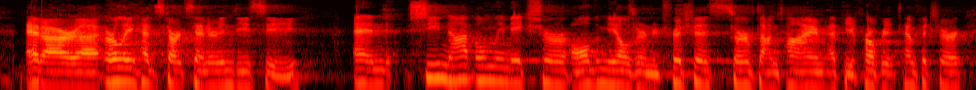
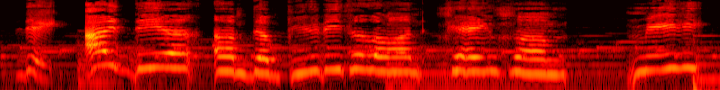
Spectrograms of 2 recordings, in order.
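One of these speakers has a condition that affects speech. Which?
The second: cerebral palsy; uses wheelchair; massage therapy.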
